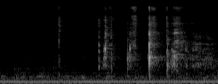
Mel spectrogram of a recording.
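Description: A few light clicks and scrapes of metal kitchen utensils against a cast iron skillet and a metal measuring cup, over a steady low hum.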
